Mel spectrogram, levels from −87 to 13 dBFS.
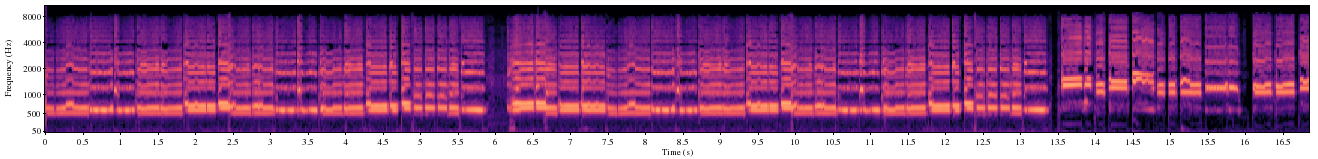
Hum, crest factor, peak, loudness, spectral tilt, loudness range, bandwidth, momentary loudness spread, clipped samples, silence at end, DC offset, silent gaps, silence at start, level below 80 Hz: none; 14 dB; 0 dBFS; -13 LUFS; 1 dB/octave; 2 LU; 8.6 kHz; 6 LU; under 0.1%; 0 s; under 0.1%; none; 0 s; -66 dBFS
